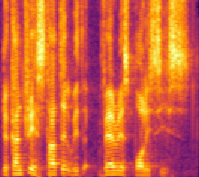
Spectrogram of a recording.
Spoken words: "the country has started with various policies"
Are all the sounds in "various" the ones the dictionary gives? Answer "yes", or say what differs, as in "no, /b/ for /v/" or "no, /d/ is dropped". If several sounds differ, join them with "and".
yes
